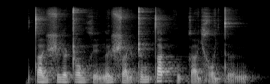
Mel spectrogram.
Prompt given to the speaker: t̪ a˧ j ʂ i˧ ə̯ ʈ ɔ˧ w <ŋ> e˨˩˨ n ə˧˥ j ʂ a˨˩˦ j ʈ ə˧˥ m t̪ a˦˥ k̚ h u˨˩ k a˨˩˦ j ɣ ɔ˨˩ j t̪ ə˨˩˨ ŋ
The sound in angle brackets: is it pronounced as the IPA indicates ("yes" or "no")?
no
